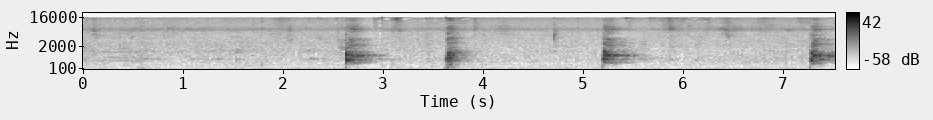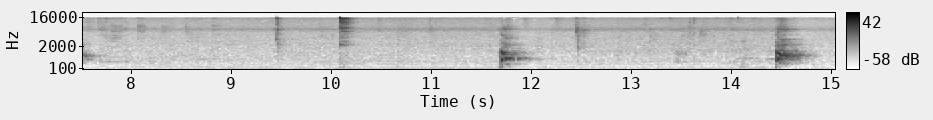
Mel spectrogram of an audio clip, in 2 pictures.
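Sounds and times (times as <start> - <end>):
dog barking: 2.2 - 4.0, 5.2 - 5.7, 7.2 - 7.7, 11.6 - 12.1, 14.0 - 14.9.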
